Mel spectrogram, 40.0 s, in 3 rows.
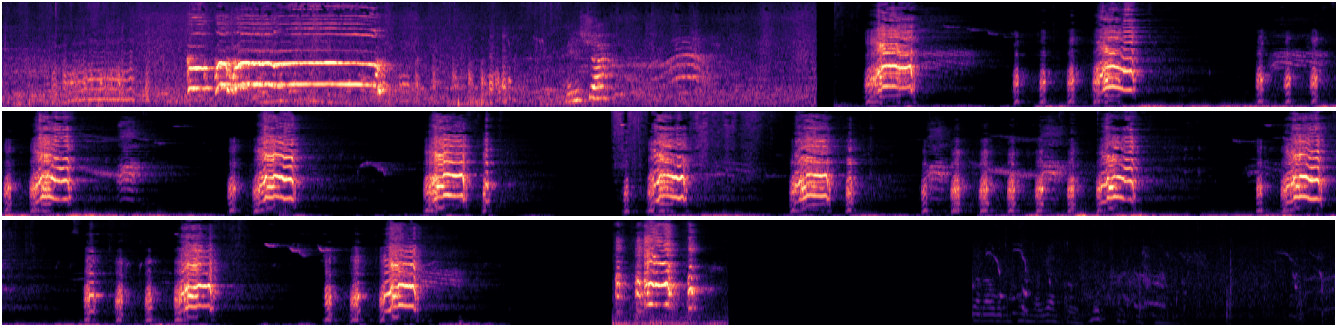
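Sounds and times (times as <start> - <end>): chicken clucking and squawking: 0.3 - 5.6, 8.6 - 9.2, 10.1 - 11.4, 12.5 - 14.8, 15.6 - 16.4, 17.6 - 18.3, 21.2 - 24.9, 25.9 - 26.7, 27.5 - 28.9, 29.9 - 31.2, 32.8 - 33.9.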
